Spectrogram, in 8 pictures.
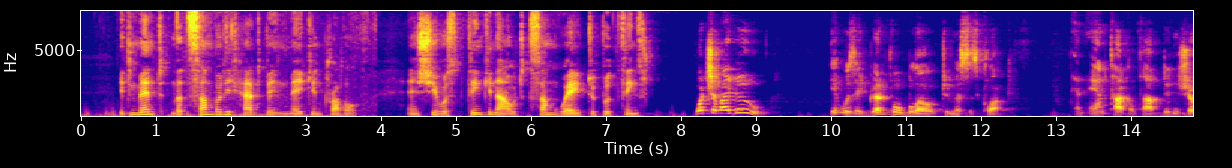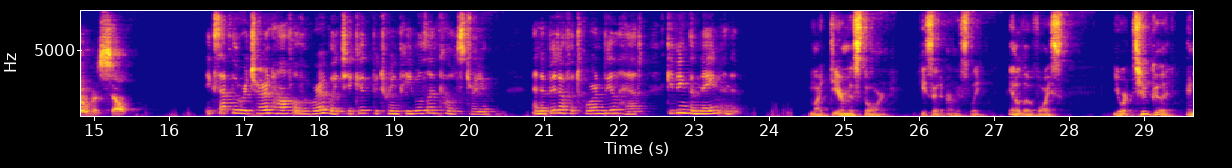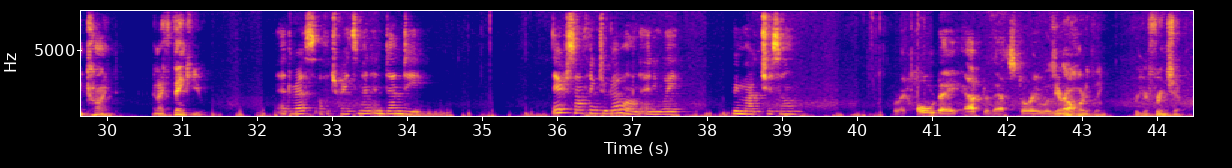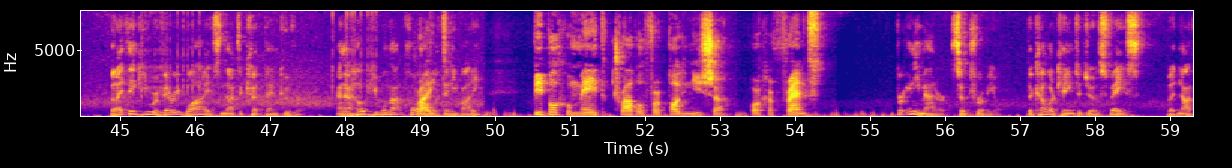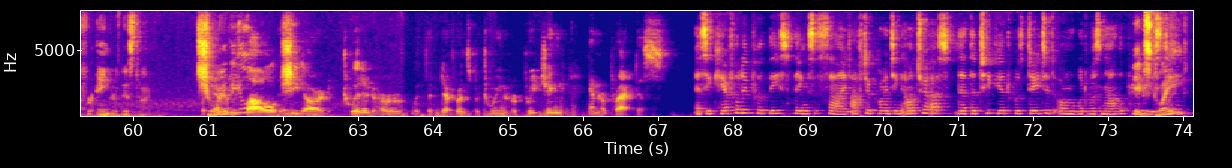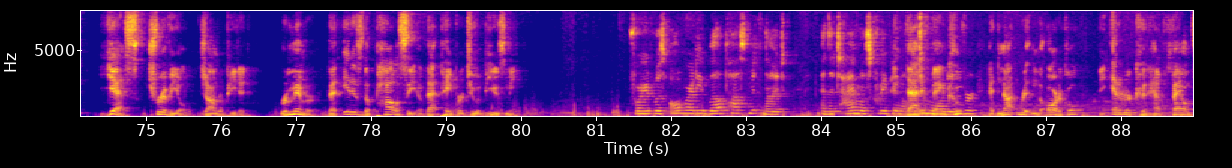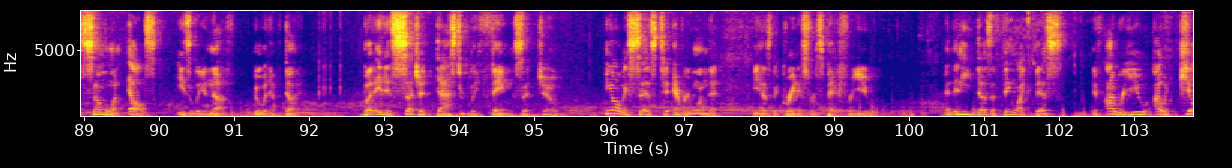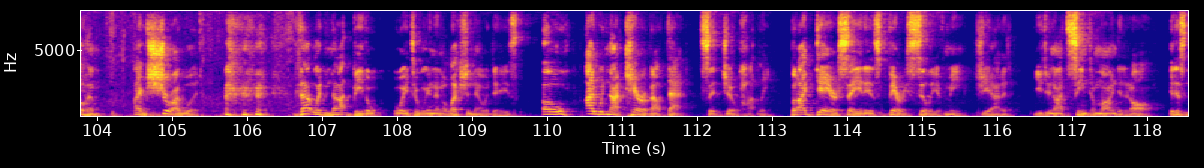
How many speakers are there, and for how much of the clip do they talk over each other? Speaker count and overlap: four, about 4%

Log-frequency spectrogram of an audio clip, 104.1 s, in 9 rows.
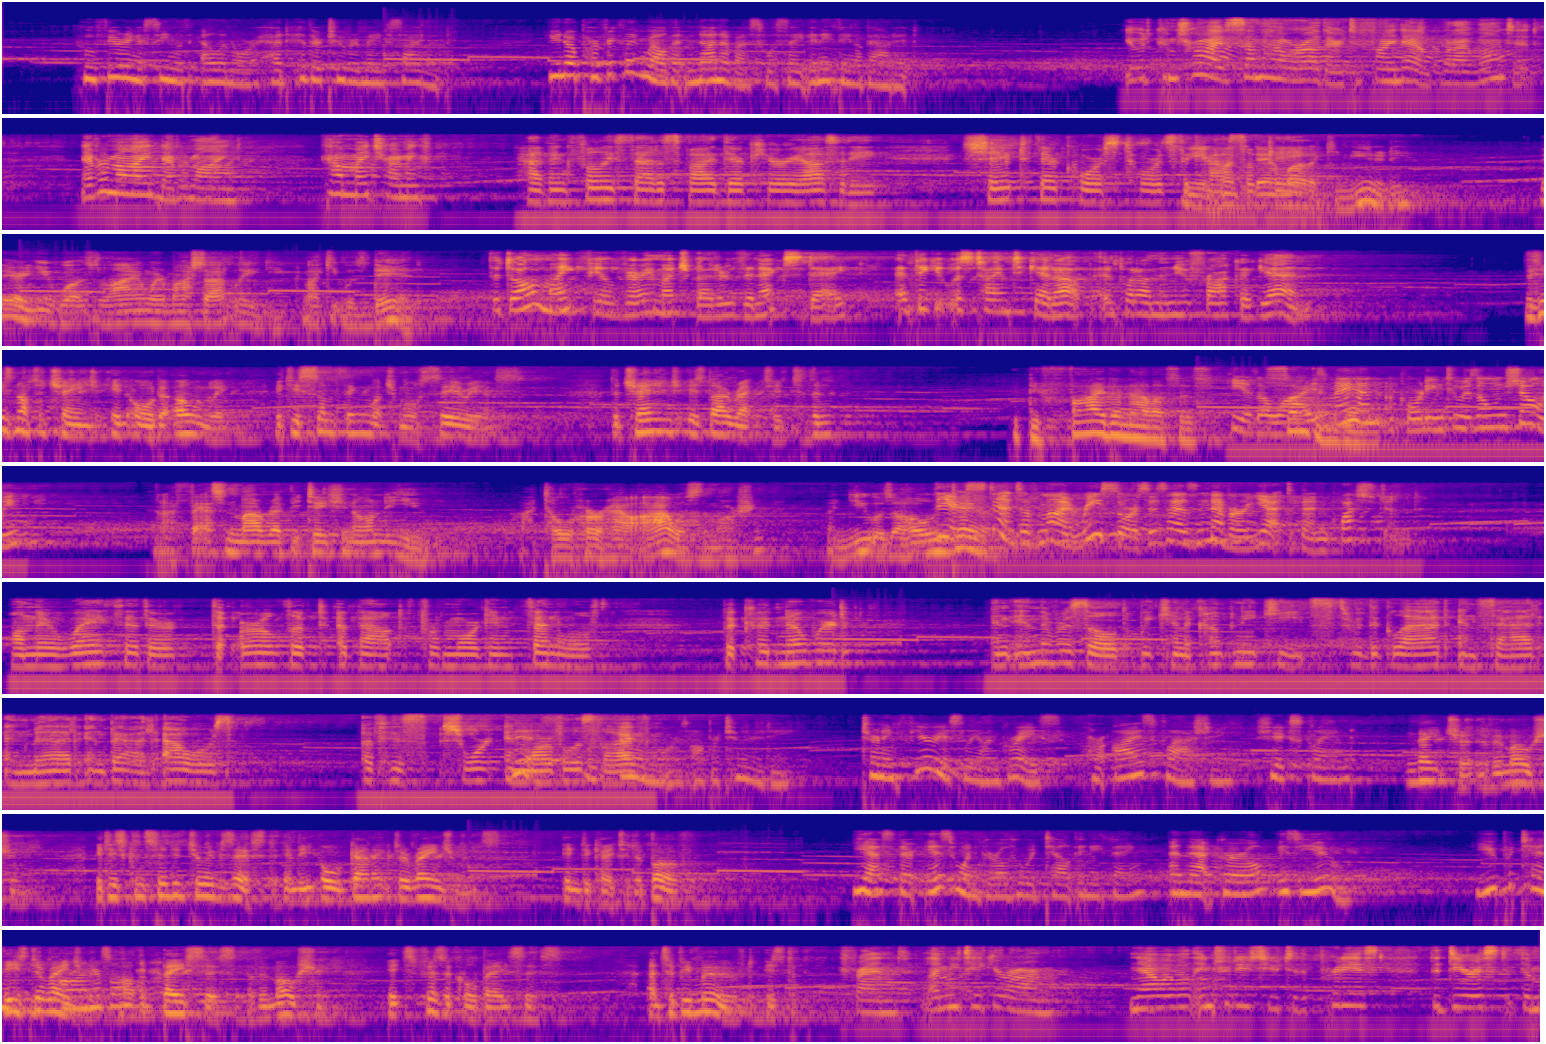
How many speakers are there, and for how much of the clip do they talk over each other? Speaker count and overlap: eight, about 5%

